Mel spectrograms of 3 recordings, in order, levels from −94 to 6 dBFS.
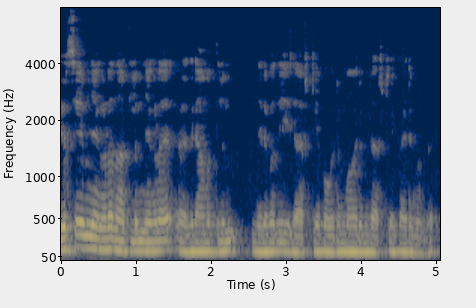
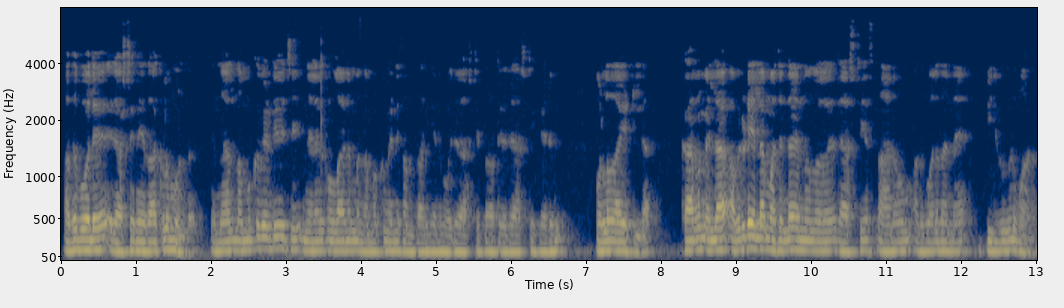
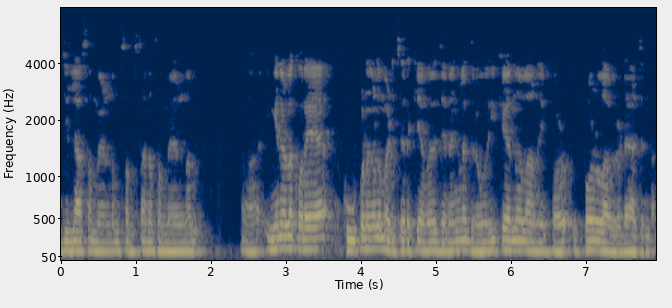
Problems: constant background noise, low volume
